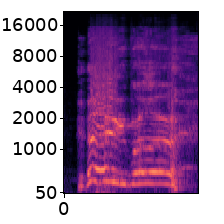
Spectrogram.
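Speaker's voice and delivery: very high, loud, belted gym-bro voice. Describing a guy as the Borderlands 2 character Tor, then doing Tor voice from Borderlands 2. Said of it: "I'll have to get ready for that fucking voice".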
